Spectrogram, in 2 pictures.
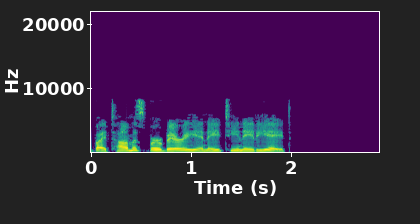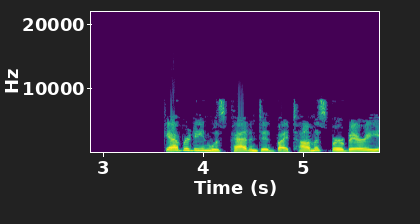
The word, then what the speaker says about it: gabardine: 이 부분 발음이 좀 어려워서요. 한번 영어로 한번 들어보도록 하겠습니다. Gabardine was patented by Thomas Burberry in 1888. Gabardine was patented by Thomas Burberry in 1888.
